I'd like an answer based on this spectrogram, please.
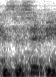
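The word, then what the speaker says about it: Misisipi: It's a M-I-S-I-S-I-P-I, which some would say it's pronounced Mississippi, including me.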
